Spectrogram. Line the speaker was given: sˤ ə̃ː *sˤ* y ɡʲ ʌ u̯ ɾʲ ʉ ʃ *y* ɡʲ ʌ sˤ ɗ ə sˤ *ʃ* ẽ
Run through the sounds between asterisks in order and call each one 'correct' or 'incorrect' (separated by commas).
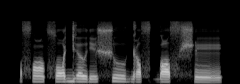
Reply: correct, incorrect, correct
